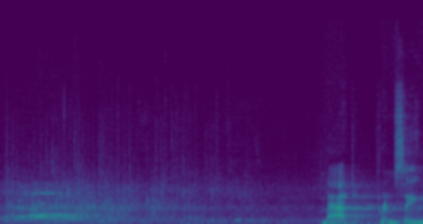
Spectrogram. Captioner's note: attendees cheering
